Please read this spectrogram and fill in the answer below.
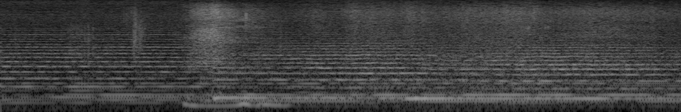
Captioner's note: soft chuckle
